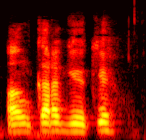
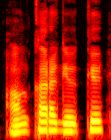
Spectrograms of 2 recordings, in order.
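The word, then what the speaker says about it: Ankaragücü: uttaler du dette, her, gutter? – Ankaraguku. – Ankaraguku.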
